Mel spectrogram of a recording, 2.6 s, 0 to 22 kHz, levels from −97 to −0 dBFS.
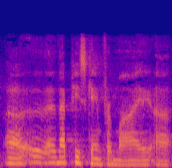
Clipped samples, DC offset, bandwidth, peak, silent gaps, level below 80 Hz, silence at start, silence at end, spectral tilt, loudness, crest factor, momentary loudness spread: under 0.1%; under 0.1%; 9.8 kHz; -12 dBFS; none; -58 dBFS; 0 s; 0 s; -5.5 dB/octave; -32 LUFS; 18 dB; 5 LU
